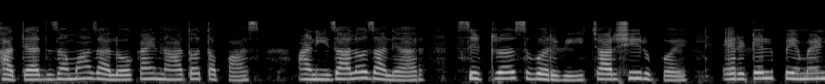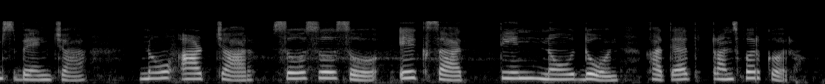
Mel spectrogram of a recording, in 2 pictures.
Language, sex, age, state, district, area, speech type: Goan Konkani, female, 18-30, Goa, Ponda, rural, read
